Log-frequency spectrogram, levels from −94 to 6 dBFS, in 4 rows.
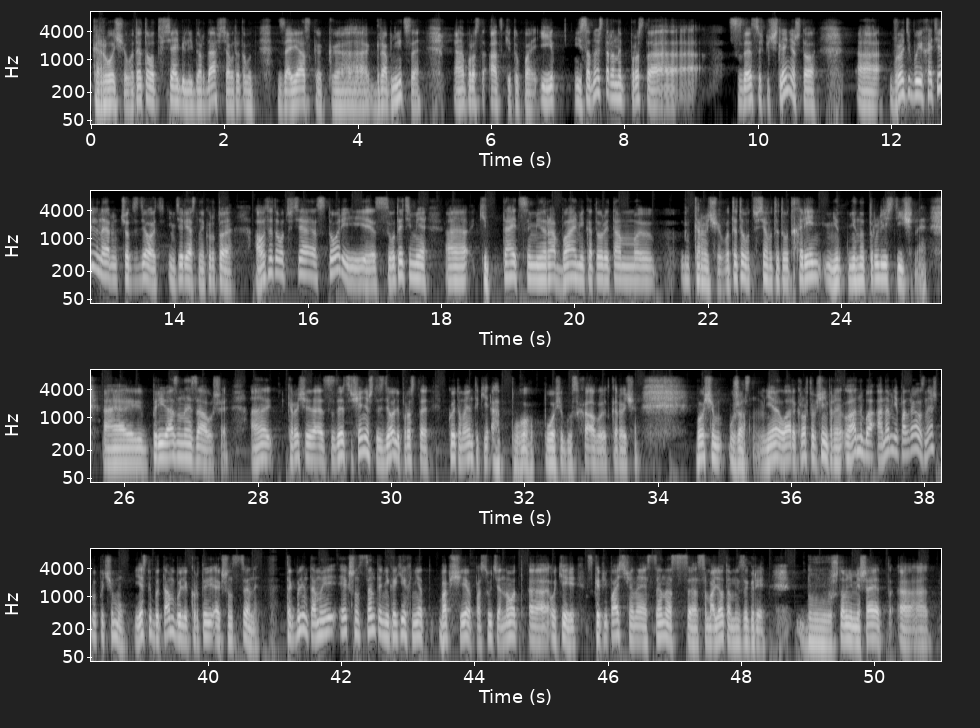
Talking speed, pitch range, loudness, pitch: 160 wpm, 115-140 Hz, -22 LUFS, 130 Hz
